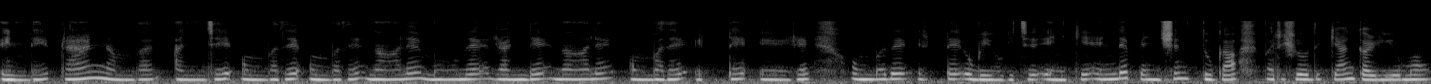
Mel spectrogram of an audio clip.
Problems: low volume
